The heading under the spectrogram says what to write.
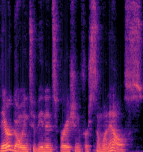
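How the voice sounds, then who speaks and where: The woman's voice is very deep and low in pitch. She speaks at a fairly slow pace. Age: 60s. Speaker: women's mentor. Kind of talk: interview.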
